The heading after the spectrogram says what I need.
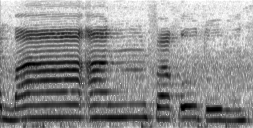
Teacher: ما پہ مد منفصل ہے، 4 الفی مد ہے، ہم نے اس کو 4 الف کے برابر لمبا کر کے پڑھنا ہے۔ ان پہ اخفا ہو رہا ہے، نون ساکن کے بعد فا گیا تو ادھر اخفا، فقتم، قوف حروف قلقلہ میں سے ہے، اس کو ہلا کر پڑھیں گے۔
